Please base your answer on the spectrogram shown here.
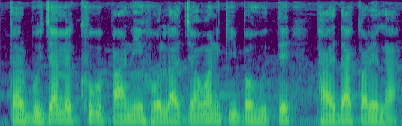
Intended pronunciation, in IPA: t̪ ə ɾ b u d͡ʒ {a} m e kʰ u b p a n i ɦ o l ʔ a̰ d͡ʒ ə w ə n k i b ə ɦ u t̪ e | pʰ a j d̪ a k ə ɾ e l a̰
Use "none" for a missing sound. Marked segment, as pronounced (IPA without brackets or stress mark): a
